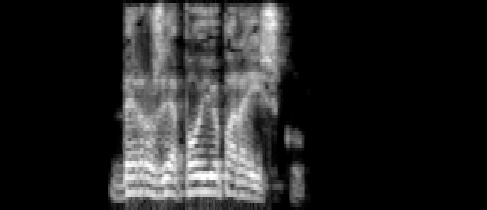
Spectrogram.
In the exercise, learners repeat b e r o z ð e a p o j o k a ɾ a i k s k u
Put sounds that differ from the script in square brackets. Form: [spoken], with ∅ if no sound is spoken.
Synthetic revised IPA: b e r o z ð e a p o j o [p] a ɾ a i [∅] s k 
